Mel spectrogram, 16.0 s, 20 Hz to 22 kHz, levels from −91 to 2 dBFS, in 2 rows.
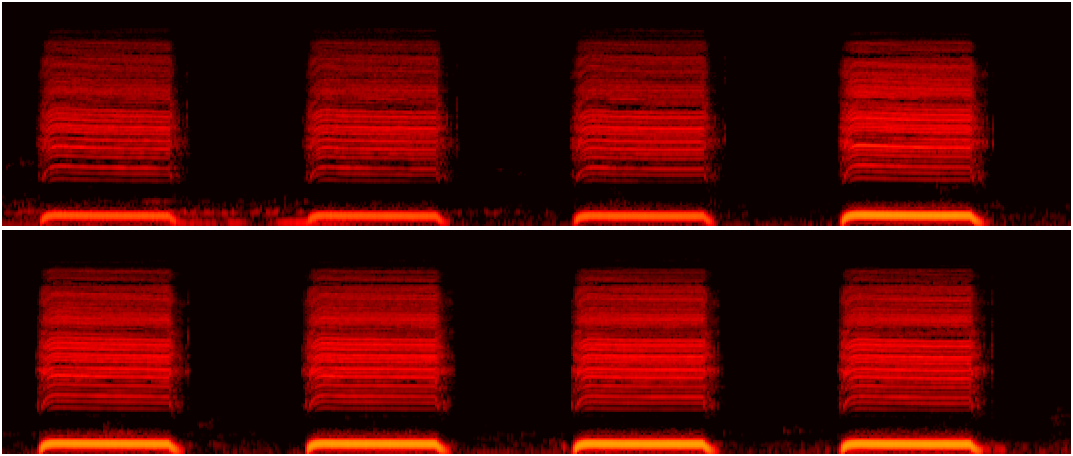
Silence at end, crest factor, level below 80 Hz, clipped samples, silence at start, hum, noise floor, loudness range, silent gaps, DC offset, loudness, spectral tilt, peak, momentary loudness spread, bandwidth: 0.65 s; 12 dB; -68 dBFS; under 0.1%; 0.3 s; none; -83 dBFS; 9 LU; none; under 0.1%; -42 LUFS; -4 dB/octave; -30 dBFS; 12 LU; 13.5 kHz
